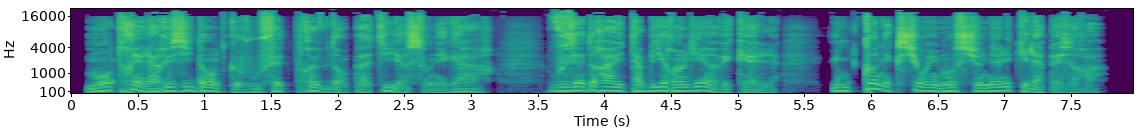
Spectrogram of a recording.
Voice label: E-learning; Maison de famille; Studio Elixir; Acteur / Comédien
